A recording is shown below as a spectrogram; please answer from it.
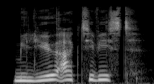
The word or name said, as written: miljøaktivist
